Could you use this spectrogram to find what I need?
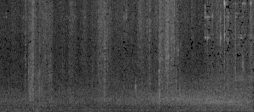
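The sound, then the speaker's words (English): A bunch of keys, including keys for the rectory in Wageningen, jangles softly in short, scattered metallic clinks over a steady background hiss, with no one talking. “I've got a lot of keys now, because I also have the keys for the rectory in Wageningen.”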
